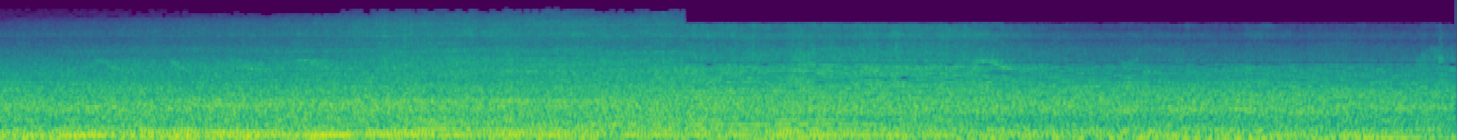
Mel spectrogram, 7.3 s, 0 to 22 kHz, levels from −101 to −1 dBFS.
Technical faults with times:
3.43-7.29 adaptive stream at a lower bitrate

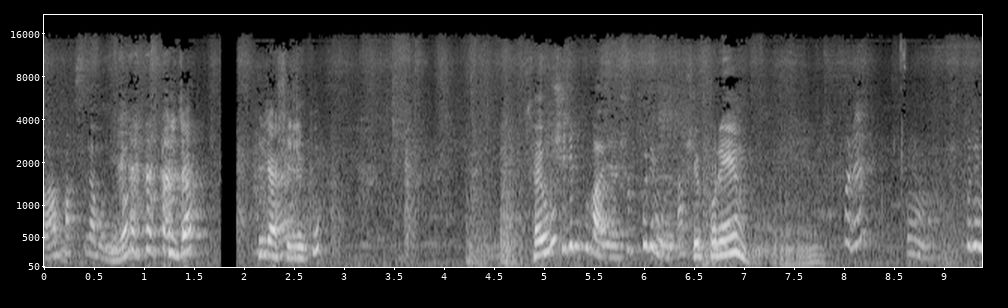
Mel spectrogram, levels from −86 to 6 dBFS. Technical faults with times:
1.76-1.94 stream reconnect

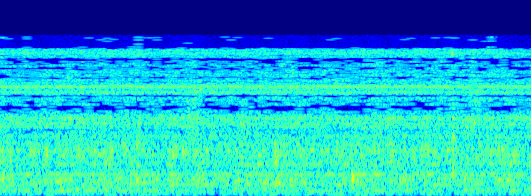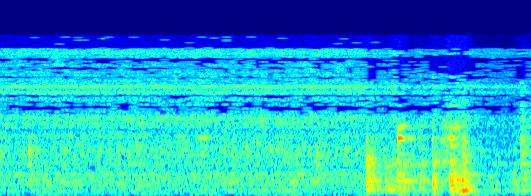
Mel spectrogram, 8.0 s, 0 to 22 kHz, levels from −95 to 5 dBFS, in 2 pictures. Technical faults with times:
0.00-7.97 WMA compression

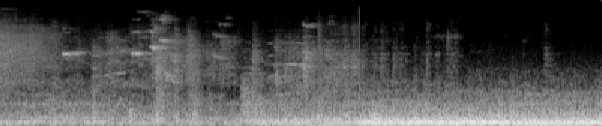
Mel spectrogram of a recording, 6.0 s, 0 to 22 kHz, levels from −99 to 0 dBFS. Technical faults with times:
3.59-6.02 de-emphasis applied wrongly

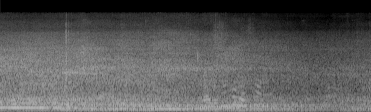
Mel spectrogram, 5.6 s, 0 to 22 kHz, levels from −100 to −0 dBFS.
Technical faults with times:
none

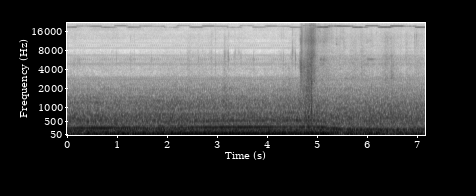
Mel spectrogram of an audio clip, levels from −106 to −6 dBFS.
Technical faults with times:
0.00-7.18 timecode bleed

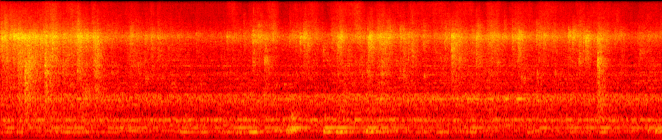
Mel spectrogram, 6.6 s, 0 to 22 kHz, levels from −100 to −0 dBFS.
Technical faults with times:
none

